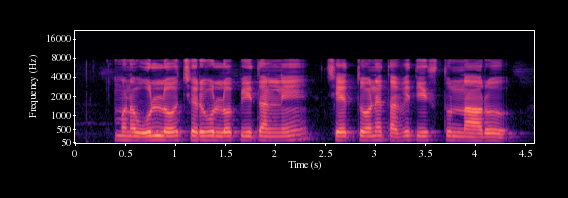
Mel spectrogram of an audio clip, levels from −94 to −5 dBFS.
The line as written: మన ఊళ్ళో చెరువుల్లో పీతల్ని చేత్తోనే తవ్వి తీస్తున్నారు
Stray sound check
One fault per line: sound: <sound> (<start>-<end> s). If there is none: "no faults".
no faults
